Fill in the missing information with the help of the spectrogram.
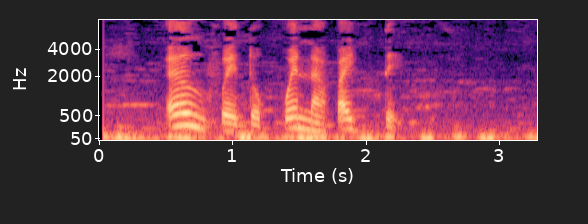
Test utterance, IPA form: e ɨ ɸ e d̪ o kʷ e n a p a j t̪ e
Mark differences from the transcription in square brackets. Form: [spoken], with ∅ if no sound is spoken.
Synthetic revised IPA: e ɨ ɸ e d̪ o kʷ e n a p a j t̪ e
